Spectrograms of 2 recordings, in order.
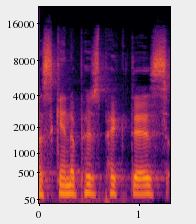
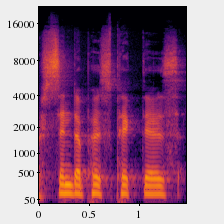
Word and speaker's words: Scindapsus pictus: Now, my Scindapsus pictus or Scindapsus pictus, I hear people pronouncing it both ways.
